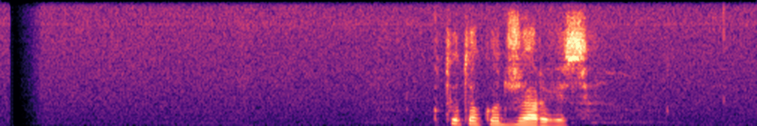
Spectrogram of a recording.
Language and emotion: Russian, neutral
